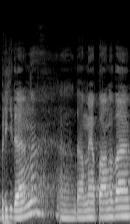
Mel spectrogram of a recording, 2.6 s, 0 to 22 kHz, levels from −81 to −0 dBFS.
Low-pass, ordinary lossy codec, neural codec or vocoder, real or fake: 14.4 kHz; AAC, 48 kbps; none; real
